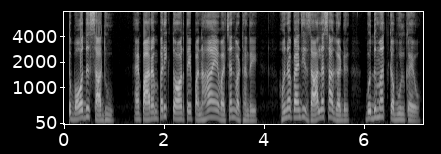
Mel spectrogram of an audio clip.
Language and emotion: Sindhi, neutral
